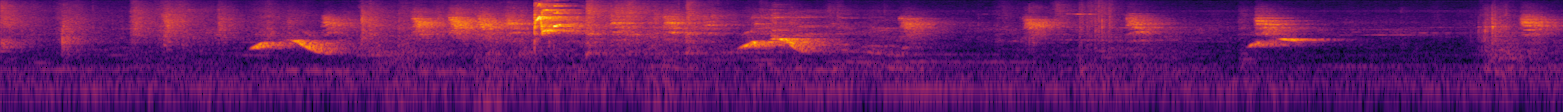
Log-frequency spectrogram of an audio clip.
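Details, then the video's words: Lovebirds of various colours giving the chattering ngekek song: rough squawks and short rising notes, several bursts a few seconds apart, with a low steady hum underneath. "Burung Lovebird Rupa Rupa Warnanya, Burung Paruh Bengkok, Bunyi Ngekek Gacor"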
